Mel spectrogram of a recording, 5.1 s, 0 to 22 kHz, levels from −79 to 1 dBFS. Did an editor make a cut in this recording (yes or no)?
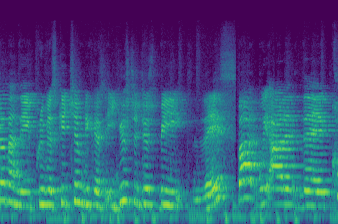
yes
